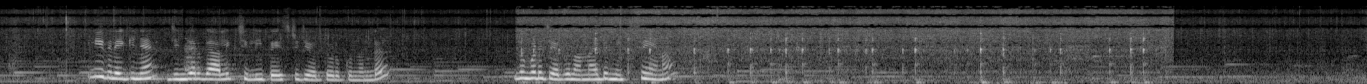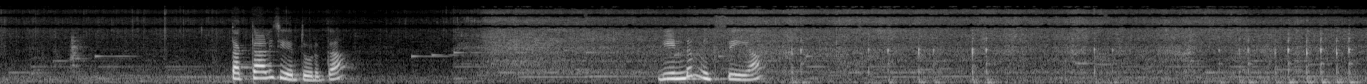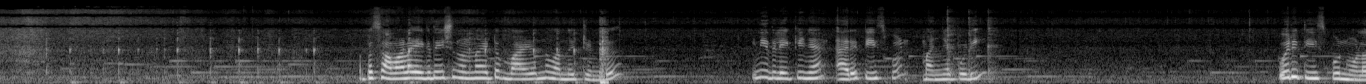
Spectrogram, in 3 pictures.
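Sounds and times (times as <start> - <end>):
onions sizzling in oil: 0.0 - 41.0
spatula scraping and knocking pot: 6.0 - 11.7, 24.4 - 30.6.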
